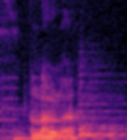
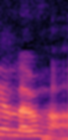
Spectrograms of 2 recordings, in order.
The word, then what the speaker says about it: Alola: Alola? No, that is not how you say it. It's definitely Aloha.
